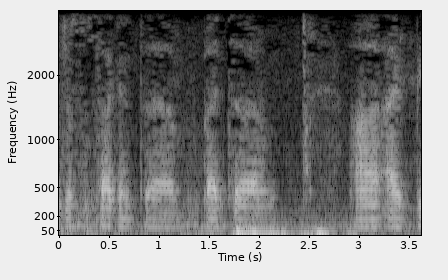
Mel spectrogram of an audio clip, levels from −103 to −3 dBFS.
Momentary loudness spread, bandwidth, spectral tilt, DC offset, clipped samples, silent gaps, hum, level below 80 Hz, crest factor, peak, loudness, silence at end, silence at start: 12 LU; 4 kHz; -11 dB/octave; under 0.1%; under 0.1%; none; none; -40 dBFS; 18 dB; -14 dBFS; -35 LUFS; 0 s; 0 s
